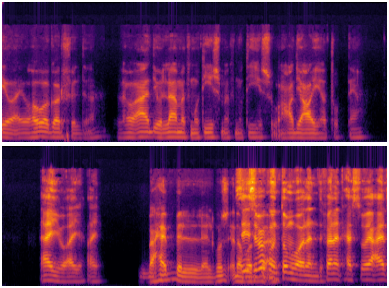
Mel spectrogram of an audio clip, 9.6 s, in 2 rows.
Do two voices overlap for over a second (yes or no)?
no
